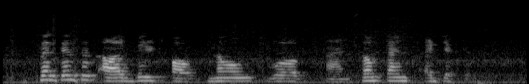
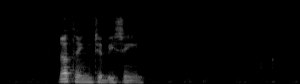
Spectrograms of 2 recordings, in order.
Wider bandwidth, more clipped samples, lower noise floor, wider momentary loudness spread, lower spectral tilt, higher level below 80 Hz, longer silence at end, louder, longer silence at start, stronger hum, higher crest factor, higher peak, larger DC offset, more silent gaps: about the same, 14 kHz vs 13 kHz; neither; second, -51 dBFS vs -75 dBFS; first, 17 LU vs 10 LU; first, -7 dB/octave vs -5 dB/octave; first, -62 dBFS vs -74 dBFS; second, 0.05 s vs 1.55 s; first, -30 LUFS vs -37 LUFS; second, 0.05 s vs 0.6 s; neither; second, 20 dB vs 28 dB; first, -10 dBFS vs -14 dBFS; neither; neither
